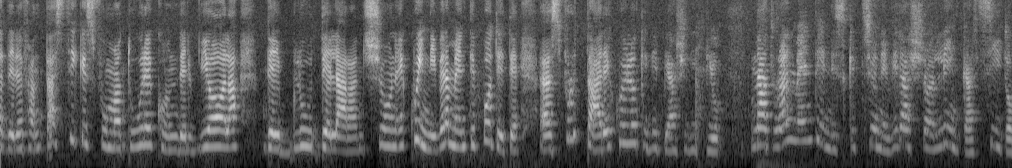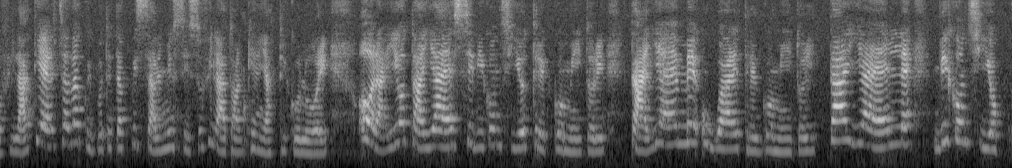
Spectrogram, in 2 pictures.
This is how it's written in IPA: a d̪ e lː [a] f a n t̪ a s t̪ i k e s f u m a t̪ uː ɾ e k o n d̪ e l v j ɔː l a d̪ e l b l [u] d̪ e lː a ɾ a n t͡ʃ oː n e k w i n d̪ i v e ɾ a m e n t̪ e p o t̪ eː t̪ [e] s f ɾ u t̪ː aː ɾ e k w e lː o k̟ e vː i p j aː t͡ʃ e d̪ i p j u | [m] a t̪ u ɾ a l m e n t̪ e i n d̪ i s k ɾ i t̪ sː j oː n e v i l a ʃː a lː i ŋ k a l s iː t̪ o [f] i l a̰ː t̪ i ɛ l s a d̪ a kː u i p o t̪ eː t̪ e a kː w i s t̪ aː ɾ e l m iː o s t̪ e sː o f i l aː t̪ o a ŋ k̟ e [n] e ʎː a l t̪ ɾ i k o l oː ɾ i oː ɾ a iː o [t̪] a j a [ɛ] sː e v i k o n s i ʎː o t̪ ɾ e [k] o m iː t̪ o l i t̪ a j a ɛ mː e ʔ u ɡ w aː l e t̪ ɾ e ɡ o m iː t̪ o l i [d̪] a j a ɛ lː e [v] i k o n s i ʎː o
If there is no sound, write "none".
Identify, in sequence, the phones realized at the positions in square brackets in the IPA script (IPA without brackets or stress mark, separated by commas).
e, u, e, n, f, n, t̪, ɛ, ɡ, t̪, v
